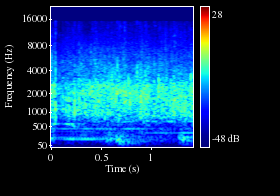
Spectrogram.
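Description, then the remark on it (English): A crowd claps steadily for people who have come up to the front, a dense, even wash of many hands with no break, fairly loud throughout, with faint voices mixed in underneath. “Come on, let's clap. Let's clap these people.”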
